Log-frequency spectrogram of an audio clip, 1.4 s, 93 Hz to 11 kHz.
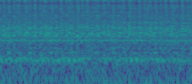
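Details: VW Eos after AC compressor replacement and cooling fan repair, hot day about 30°C, AC off: steady, even idle under constant rushing fan noise, no knocks, squeals or surging; engine and cooling fans running normally.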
